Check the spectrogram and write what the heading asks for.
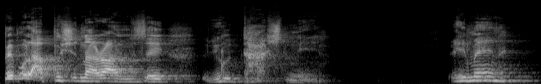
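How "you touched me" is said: quiet quoted question. Retold or imitated. Retelling disciples quoting Jesus' question.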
